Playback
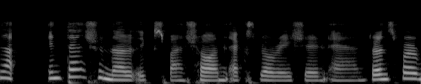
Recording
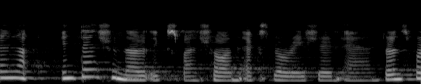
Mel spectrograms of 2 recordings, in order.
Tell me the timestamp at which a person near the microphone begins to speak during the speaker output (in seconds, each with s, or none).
none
